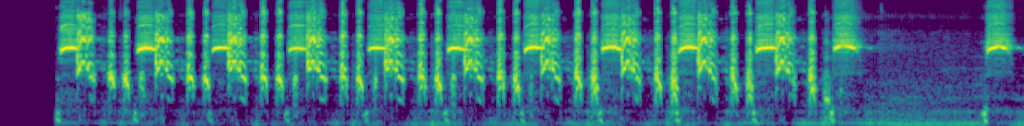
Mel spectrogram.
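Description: A grey francolin gives a fast series of harsh, ringing notes, about a dozen in rhythmic succession, then a brief pause before one last note.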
